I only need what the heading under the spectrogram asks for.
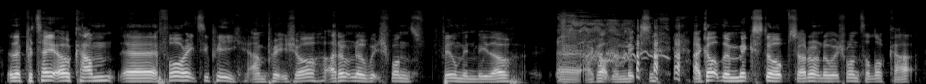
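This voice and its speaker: A man's voice: a little high, moderate pace, hardly any pauses, no echo. A man, a sim racing driver, answering interview questions with self-mocking laughs. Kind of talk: interview on a stream.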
